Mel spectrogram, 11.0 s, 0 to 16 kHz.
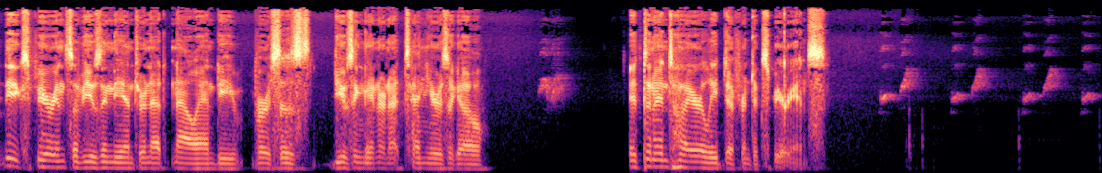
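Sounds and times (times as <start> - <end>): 
speech: 0.0 - 5.0, 6.3 - 8.4
recorded birdsong from a bird clock chiming the hour: 5.4 - 5.8, 8.8 - 11.0.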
